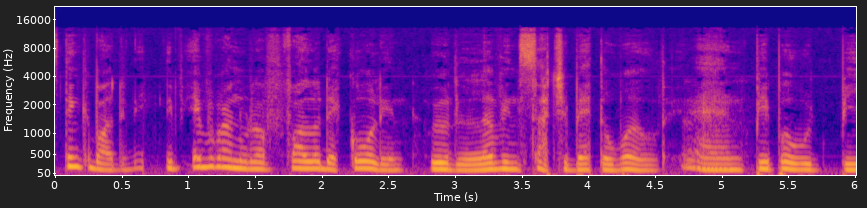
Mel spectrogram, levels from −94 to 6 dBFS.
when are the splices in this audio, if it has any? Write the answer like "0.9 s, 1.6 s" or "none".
2.6 s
